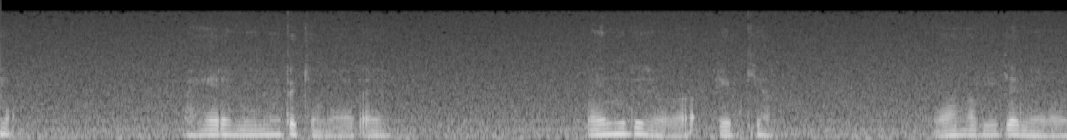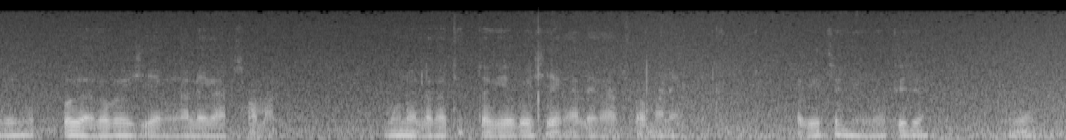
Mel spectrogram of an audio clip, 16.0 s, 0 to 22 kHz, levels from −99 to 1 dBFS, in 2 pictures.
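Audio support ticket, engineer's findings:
No system fault found in the speech signal; the background noise audible throughout comes from the room at the microphone, sitting about 12 dB below the speech.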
